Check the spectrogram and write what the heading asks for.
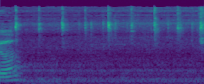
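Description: Oven running with a steady low hum while a cake bakes inside, with a few faint ticks.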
